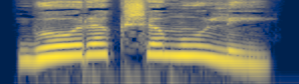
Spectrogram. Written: ಗೋರಕ್ಷಮೂಲಿ

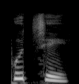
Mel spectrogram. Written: ಪುಚ್ಚೆ

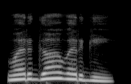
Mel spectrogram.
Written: ವರ್ಗಾವರ್ಗಿ

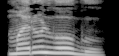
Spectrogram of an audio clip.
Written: ಮರುಳ್ವೋಗು

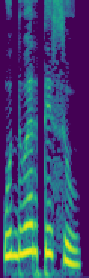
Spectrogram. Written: ಉದ್ವರ್ತಿಸು

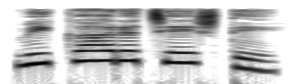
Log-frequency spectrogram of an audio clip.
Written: ವಿಕಾರಚೇಷ್ಟೆ

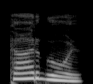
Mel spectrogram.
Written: ಧುರಗಲಿ

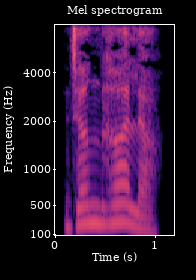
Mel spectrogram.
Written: ಜಂಘಾಲ

